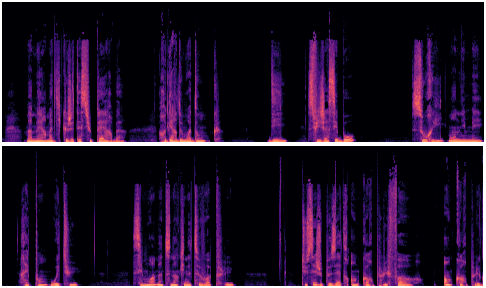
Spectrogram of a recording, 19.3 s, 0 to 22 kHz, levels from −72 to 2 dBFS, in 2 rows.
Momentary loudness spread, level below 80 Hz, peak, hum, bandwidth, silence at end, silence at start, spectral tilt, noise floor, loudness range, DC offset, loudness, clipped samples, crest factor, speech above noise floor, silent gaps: 13 LU; -54 dBFS; -2 dBFS; none; 19 kHz; 0 s; 0.1 s; -4.5 dB/octave; -68 dBFS; 3 LU; under 0.1%; -20 LUFS; under 0.1%; 20 dB; 48 dB; none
